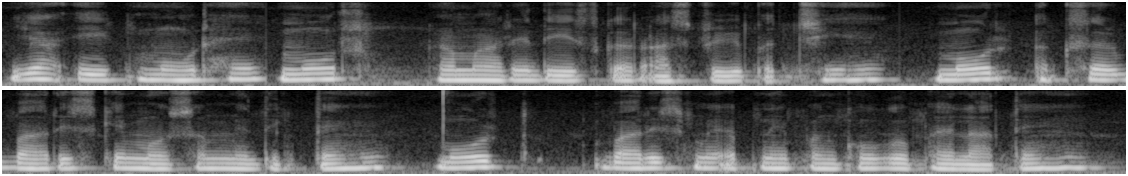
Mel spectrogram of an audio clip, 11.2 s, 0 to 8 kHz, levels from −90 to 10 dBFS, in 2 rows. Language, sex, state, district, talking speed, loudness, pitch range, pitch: Hindi, male, Bihar, Muzaffarpur, 145 wpm, -14 LUFS, 135-155 Hz, 145 Hz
